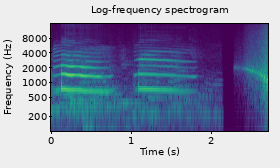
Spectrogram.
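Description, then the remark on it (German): A cat meows twice in quick succession, each call drawn out and falling in pitch, loud, followed by a short breathy burst of noise. “In Ihrem Fall eine Katze.”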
